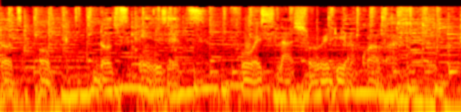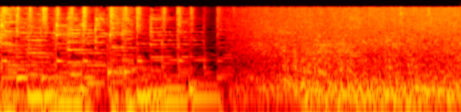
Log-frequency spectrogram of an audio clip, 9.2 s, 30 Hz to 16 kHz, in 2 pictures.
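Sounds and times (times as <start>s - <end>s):
speech: 0.0s - 5.3s
music: 0.0s - 7.0s
heavy rain roaring in a thunderstorm: 6.9s - 9.2s.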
